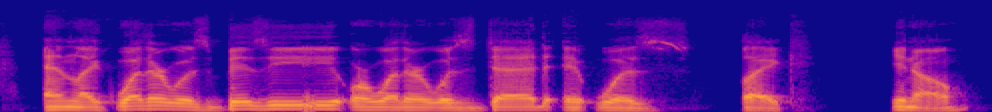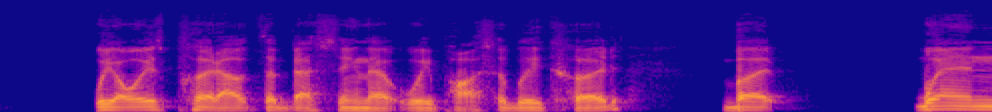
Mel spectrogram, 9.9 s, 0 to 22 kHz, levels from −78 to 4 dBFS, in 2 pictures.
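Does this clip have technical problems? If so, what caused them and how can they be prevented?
Yes, there are lost LE Audio frames from about 1.51 to 1.58 s, a gap of roughly 60 ms that fits six dropped 10 ms frames. The LC3 decoder patches it by replaying the last spectrum with scrambled signs, so the speech briefly turns into a noisy smear that begins to fade. To prevent it, keep the Bluetooth link strong with shorter range and less 2.4 GHz interference.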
